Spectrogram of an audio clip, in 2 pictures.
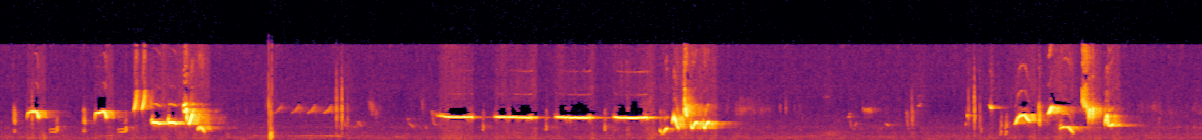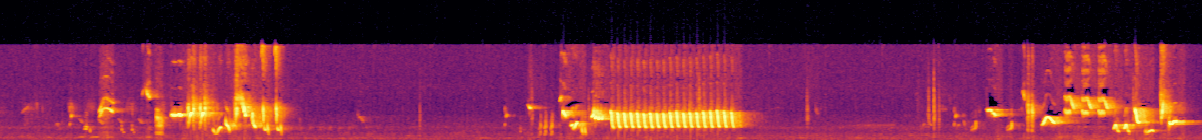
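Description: Songbirds singing and chirping in short bursts separated by pauses of a few seconds. One burst is a run of even, repeated whistled notes, and one about two-thirds through is a loud, buzzy rattling call.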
